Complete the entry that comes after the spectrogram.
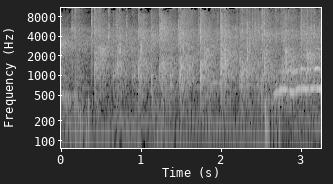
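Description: An audience breaks into steady, dense applause, many hands clapping together at a moderate level for the whole stretch, with a thin high tone sliding in near the end.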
